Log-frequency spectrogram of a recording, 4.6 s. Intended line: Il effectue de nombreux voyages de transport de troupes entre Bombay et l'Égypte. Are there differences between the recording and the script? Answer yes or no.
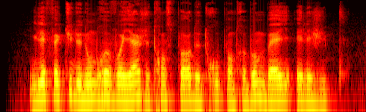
no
